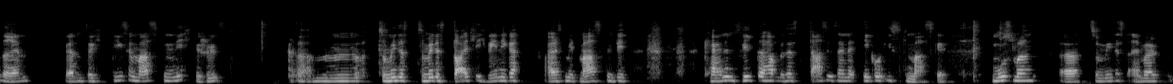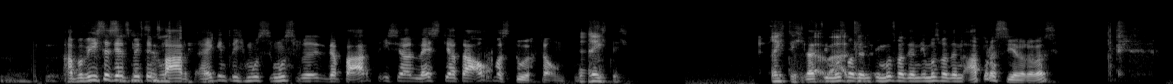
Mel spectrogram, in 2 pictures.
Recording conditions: video call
